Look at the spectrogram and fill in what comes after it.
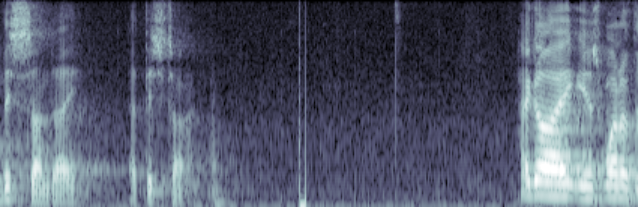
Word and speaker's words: Haggai: The prophet Haggai.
